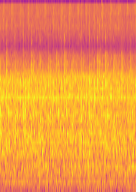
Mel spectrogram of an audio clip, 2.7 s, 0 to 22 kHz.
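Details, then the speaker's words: Renault Logan engine at warm idle, quiet when cold, knocking starting around 45 °C after rocker shaft bolt repair: steady light tick-tick knocking through the engine note plus a second unidentified knock in the head, beyond the rocker shaft. "нигде ничего не стукнет до 45 градусов нагревается появляется такой тык тык тык"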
